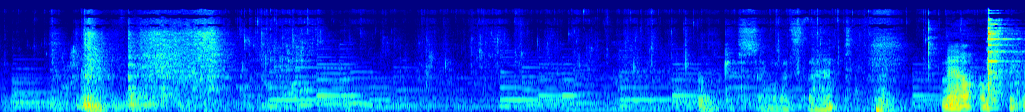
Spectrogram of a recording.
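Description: Background music runs throughout. About a second in comes a knock, then a short rush of splashing liquid, and a voice starts near the end.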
